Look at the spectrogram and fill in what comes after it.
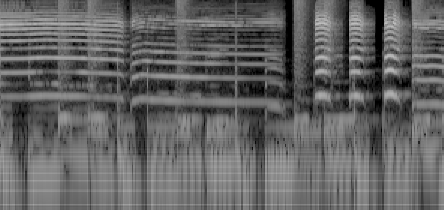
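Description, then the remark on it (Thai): A rubber doll squeaky toy is squeezed on its belly, letting out three or four shrill, wavering squeaks in quick succession near the end, over a steady, rhythmic musical backing. “อีทอีทมีเสียงร้องดังขึ้นมาอีกครั้ง ช่างน่ามหัศจรรย์อะไรแบบนี้ใช่ยอน้องอีทร้องได้แล้ว”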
